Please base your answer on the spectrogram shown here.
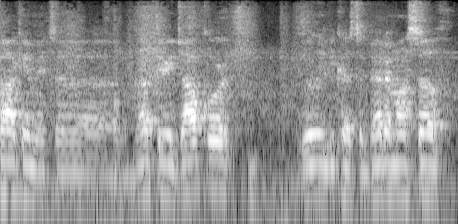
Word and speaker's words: Job Corps: So it's it's actually pronounced Job Corps, but corpse is a dead body.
